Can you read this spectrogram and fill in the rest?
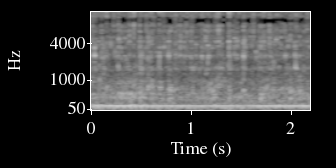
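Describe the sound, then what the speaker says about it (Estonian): Water runs and splashes steadily over a camera outdoors on a rocky stretch during a Balkan van trip, a close, continuous wash with a low hum beneath and no voices. "Naljakas, kuidas see vesi siin kaamera peale."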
